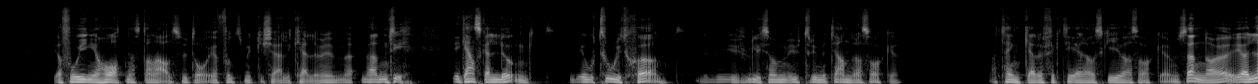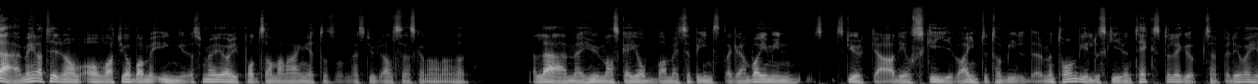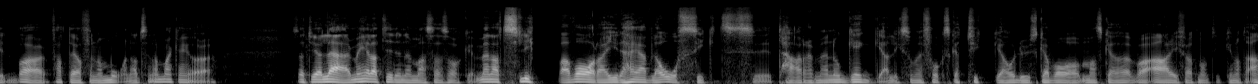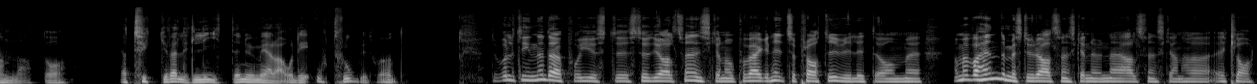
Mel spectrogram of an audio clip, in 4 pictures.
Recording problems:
none

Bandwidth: 15 kHz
